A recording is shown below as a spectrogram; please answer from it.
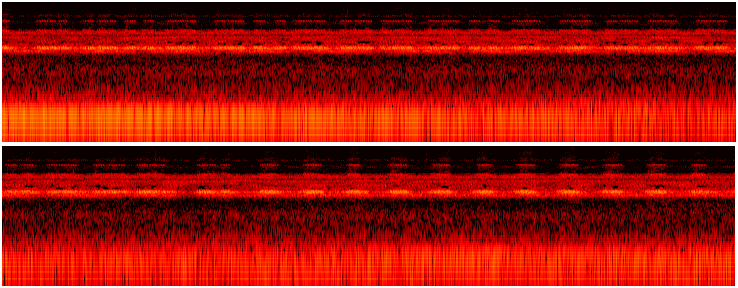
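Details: Steady cricket chirping, a pulsed high trill running without break, with low humming noise in the background.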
